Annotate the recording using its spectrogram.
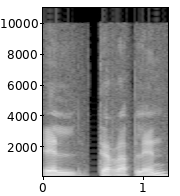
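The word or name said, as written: embankment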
